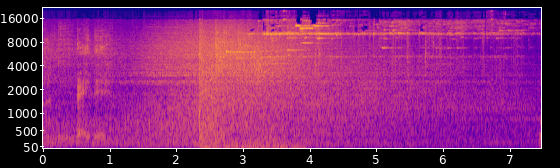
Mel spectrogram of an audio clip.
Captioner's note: gun firing; glass shattering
